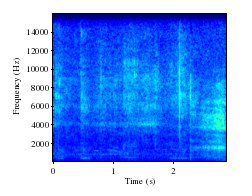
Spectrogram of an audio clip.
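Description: A faint, steady buzz of many honeybees humming together inside a wintering hive, low and continuous, with a few soft knocks.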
